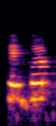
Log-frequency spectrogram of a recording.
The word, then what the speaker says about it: syncope: Syncope क्या होता है? Is when we delete the vowels from the words. It's syncope. Its proper pronunciation is syncope.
